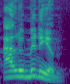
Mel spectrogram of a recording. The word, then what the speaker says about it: aluminium: else do you have it's that metal uh aluminium i'm like yeah right okay aluminum that's awesome that makes sense because that's how you pronounce that word we call it aluminum and i swear all three of these like seven like seven five-year-old kids they're like making fun of how we say aluminum and it's warranted because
